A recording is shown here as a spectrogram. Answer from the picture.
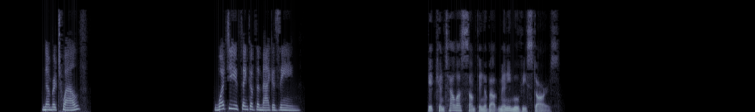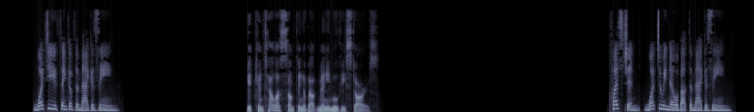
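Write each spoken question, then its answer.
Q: what do we know about the magazine?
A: It tells us something about many movie stars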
